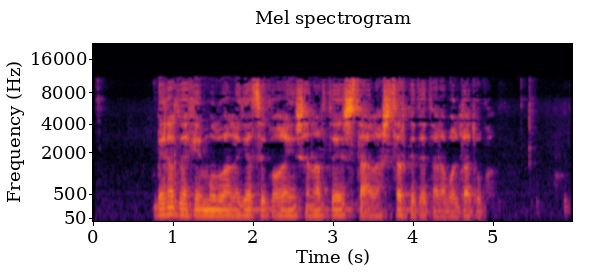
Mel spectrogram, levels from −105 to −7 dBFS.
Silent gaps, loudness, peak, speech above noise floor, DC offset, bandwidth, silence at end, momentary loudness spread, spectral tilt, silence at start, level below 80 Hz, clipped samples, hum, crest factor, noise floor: none; -32 LUFS; -10 dBFS; 45 dB; under 0.1%; 11.5 kHz; 0.5 s; 15 LU; -1.5 dB/octave; 0.75 s; -56 dBFS; under 0.1%; none; 24 dB; -79 dBFS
